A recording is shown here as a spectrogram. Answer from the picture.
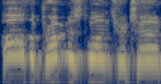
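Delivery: rousing crowd cheer. Retelling a film scene where townspeople greet a returning hero: imitating townspeople shouting. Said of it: "they're all, like, shouting".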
